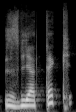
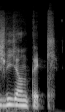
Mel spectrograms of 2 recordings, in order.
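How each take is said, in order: First: The name is pronounced with French sounds. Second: The name is pronounced with Polish sounds. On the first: "si on prononce à la française" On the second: "le prononcer euh, en polonais"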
